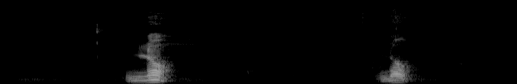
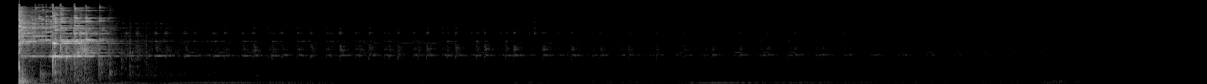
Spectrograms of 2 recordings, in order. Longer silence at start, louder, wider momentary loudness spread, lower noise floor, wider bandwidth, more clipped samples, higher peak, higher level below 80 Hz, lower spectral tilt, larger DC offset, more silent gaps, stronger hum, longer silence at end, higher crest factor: first, 1.25 s vs 0.2 s; second, -32 LUFS vs -14 LUFS; about the same, 18 LU vs 18 LU; second, -81 dBFS vs -86 dBFS; about the same, 15 kHz vs 16 kHz; neither; second, -12 dBFS vs 0 dBFS; second, -80 dBFS vs -62 dBFS; first, -6 dB/octave vs 2 dB/octave; neither; neither; neither; second, 1.05 s vs 10.9 s; about the same, 26 dB vs 28 dB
